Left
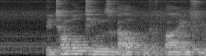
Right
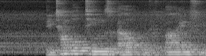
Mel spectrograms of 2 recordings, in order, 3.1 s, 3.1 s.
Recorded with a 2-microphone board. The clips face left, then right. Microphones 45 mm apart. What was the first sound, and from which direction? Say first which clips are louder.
A man speaking: left 1 dB; 5° left (ahead or behind).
